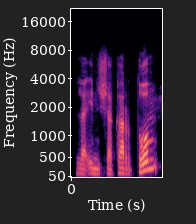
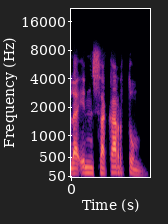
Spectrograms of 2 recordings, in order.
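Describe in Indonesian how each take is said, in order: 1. Kata itu dimulai dengan bunyi 'sh'. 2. Kata itu dimulai dengan bunyi 's' biasa.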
